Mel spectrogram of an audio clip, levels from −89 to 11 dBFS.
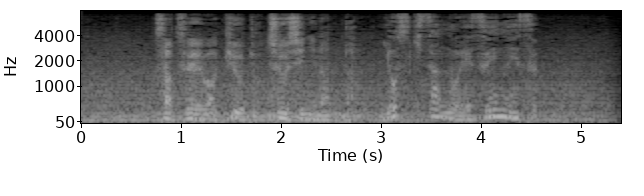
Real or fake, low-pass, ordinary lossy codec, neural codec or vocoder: fake; 7.2 kHz; none; vocoder, 24 kHz, 100 mel bands, Vocos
